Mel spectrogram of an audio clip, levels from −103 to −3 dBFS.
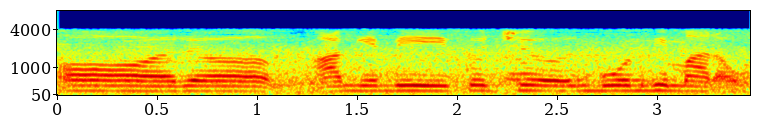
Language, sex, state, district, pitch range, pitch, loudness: Hindi, female, Maharashtra, Mumbai Suburban, 175-190 Hz, 185 Hz, -13 LUFS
